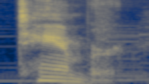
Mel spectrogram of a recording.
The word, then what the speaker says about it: timbre: you are your ends Timbre yes it is pronounced Timbre this one's very complex it's a very nuanced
